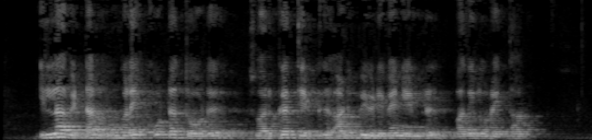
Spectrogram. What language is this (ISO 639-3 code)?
tam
